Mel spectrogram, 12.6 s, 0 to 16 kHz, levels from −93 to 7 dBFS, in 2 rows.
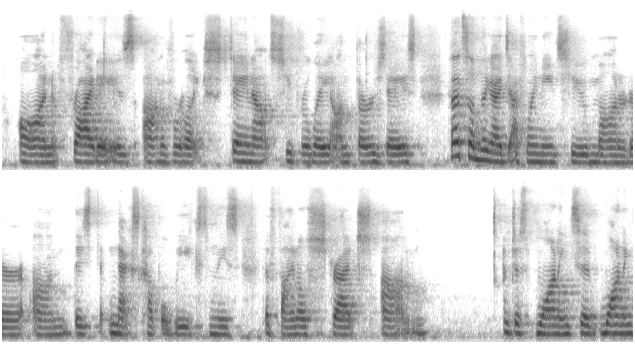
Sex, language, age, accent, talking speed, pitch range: female, English, 20-39, American, 165 wpm, 170-190 Hz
